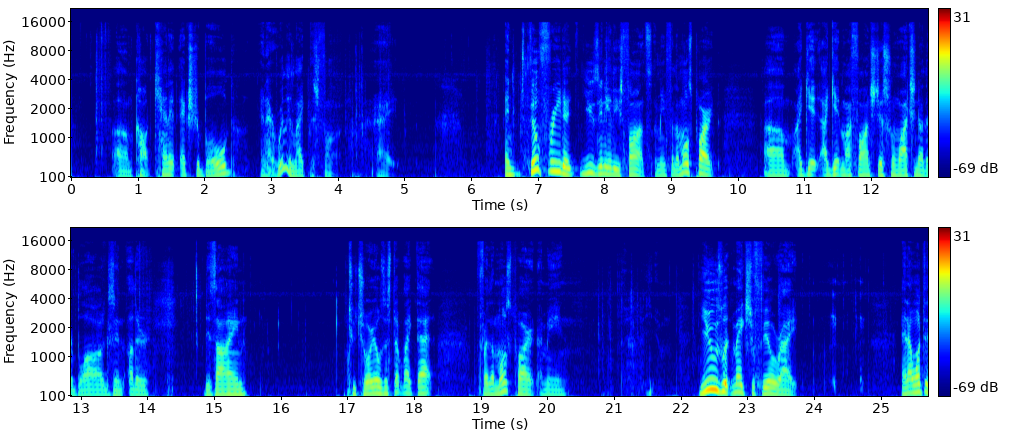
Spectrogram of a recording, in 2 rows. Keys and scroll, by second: 3.5 ctrl+v, 4.2 ctrl+Return, 6.1-7.3 typing, 14.4 ctrl+t, 21.2 v, 22.1 Escape, 23.4 v.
